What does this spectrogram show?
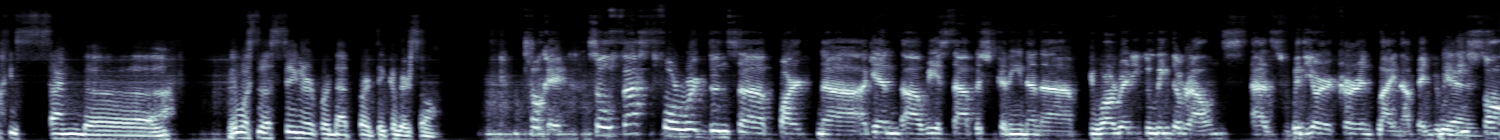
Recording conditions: video call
